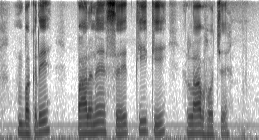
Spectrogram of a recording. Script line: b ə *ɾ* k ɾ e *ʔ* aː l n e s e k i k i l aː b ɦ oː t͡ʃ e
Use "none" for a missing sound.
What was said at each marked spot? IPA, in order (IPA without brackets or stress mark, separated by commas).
none, p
